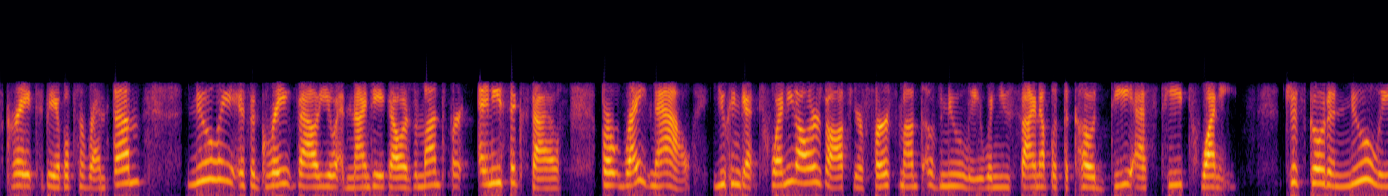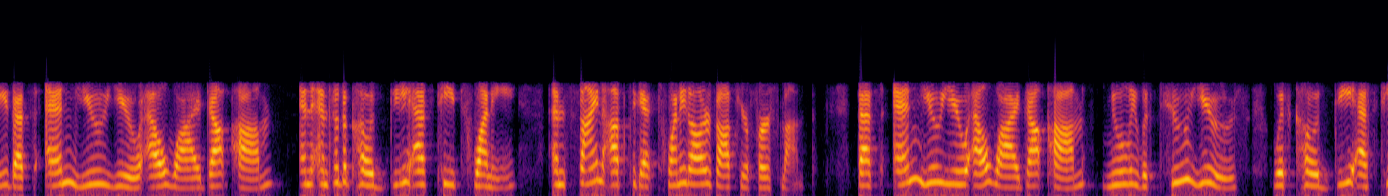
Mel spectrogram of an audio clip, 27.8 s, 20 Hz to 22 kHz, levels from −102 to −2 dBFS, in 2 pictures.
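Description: Throughout, the speech runs through a G.723.1 codec at a rate that fits about 6.3 kbit/s, confined to 300 Hz to 3.6 kHz, so it sounds muffled and hoarse with smeared consonants. VoIP packet loss concealed by the speech codec occurs at 6.14 to 6.25 s, before "now you can get", and at 17.84 to 18.00 s, after "and enter the code". Each gap fits one lost 30 ms frame, which the decoder fills by extrapolating, producing a brief buzzy tone or coloured noise that fades.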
